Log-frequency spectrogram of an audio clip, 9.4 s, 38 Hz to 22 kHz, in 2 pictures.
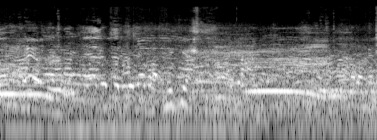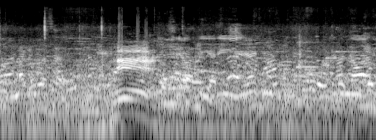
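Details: Bull calves at a busy cattle market, 30 June 2024: two short, flat, low moos, one at the start and one near the middle, almost buried under constant crowd noise and men talking about price and quality.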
